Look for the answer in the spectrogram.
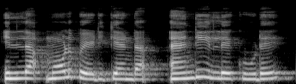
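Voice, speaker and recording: A woman's voice: high voice, a little slow, mellow. Woman voicing a fierce protective young woman. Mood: soothing. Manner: firm, scolding.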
